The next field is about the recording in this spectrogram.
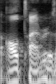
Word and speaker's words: Alzheimer's: I can never say that right. I said Alzheimer's, I think. – Yeah, you did. It's fine.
